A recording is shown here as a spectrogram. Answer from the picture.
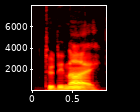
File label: "to deny", English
